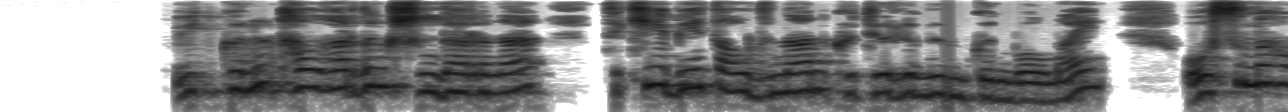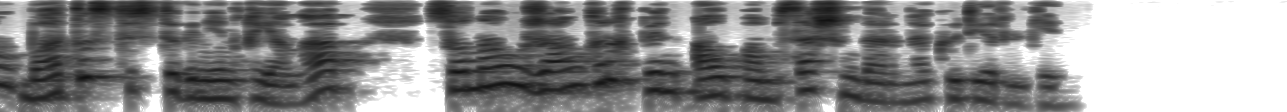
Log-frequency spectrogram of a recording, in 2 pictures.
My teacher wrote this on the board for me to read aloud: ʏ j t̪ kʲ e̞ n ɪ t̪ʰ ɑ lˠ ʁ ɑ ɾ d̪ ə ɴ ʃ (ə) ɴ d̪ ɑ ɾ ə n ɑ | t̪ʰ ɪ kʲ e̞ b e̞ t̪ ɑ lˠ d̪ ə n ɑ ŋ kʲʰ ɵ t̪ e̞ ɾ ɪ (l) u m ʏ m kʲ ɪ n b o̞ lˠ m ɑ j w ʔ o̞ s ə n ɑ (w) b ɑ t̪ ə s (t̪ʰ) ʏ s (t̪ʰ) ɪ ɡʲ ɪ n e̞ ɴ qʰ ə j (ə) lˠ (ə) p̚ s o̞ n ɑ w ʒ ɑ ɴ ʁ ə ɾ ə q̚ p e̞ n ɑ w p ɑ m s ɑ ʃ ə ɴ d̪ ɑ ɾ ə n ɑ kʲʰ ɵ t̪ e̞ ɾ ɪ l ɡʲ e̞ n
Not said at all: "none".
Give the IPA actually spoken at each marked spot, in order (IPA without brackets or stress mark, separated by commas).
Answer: ə, l, w, t̪ʰ, t̪, ɑ, ɑ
